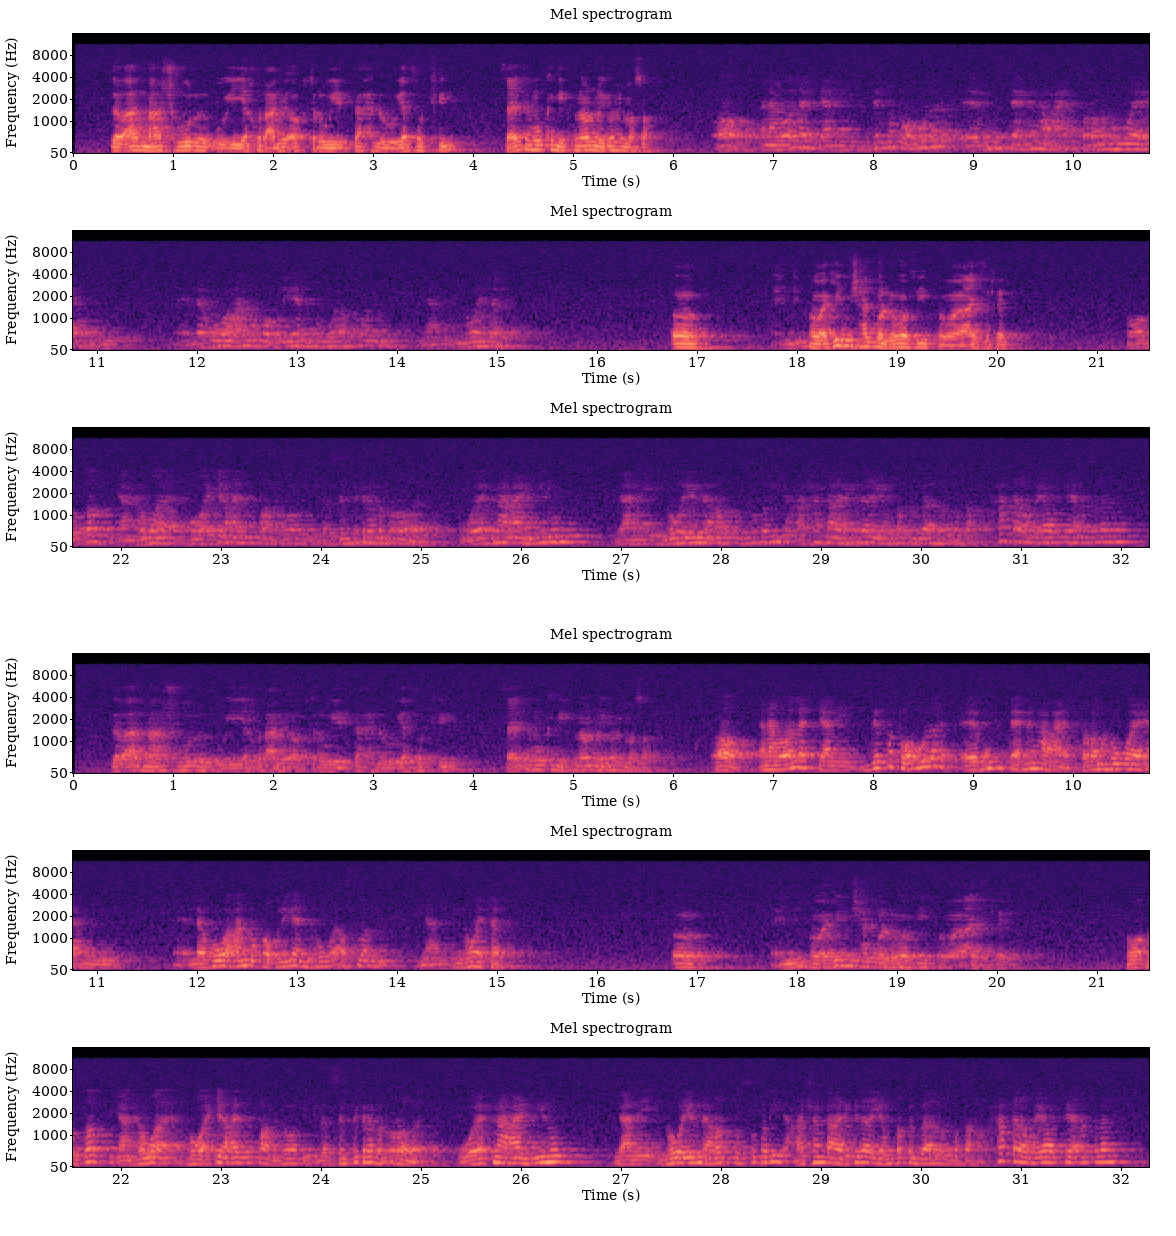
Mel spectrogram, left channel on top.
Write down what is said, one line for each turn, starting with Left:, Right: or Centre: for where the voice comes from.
Left: لو قعد معاه شهور وياخد عليه أكتر ويرتاح له ويثق فيه ساعتها ممكن يقنعه إنه يروح المصح
Right: اه انا بقول لك يعني دي خطوه اولى آه، ممكن تعملها معاه طالما هو يعني آه، لو هو عنده قابليه ان هو اصلا يعني ان هو يخف
Left: اه
Right: فاهمني
Left: هو أكيد مش عاجبه اللي هو فيه فهو عايز يخف
Right: هو بالظبط يعني هو هو اكيد عايز يطلع من اللي هو فيه بس الفكره في الاراده واحنا عايزينه يعني اللي هو يبني علاقه الثقه دي عشان بعد كده ينتقل بقى للمصحه حتى لو هيقعد فيها مثلا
